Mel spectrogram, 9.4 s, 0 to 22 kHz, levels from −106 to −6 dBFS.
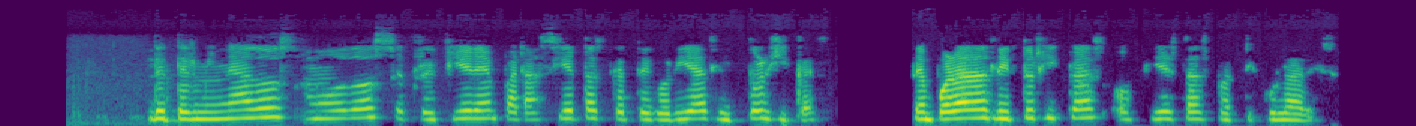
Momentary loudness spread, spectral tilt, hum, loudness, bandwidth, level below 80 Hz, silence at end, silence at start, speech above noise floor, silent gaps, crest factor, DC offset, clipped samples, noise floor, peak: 13 LU; -5.5 dB/octave; none; -20 LUFS; 7.4 kHz; -62 dBFS; 0.7 s; 1 s; 33 dB; 5.59-6.08 s; 18 dB; under 0.1%; under 0.1%; -52 dBFS; -2 dBFS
